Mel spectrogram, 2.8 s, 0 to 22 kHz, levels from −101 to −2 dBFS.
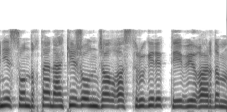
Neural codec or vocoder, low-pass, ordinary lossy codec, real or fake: none; 7.2 kHz; MP3, 48 kbps; real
